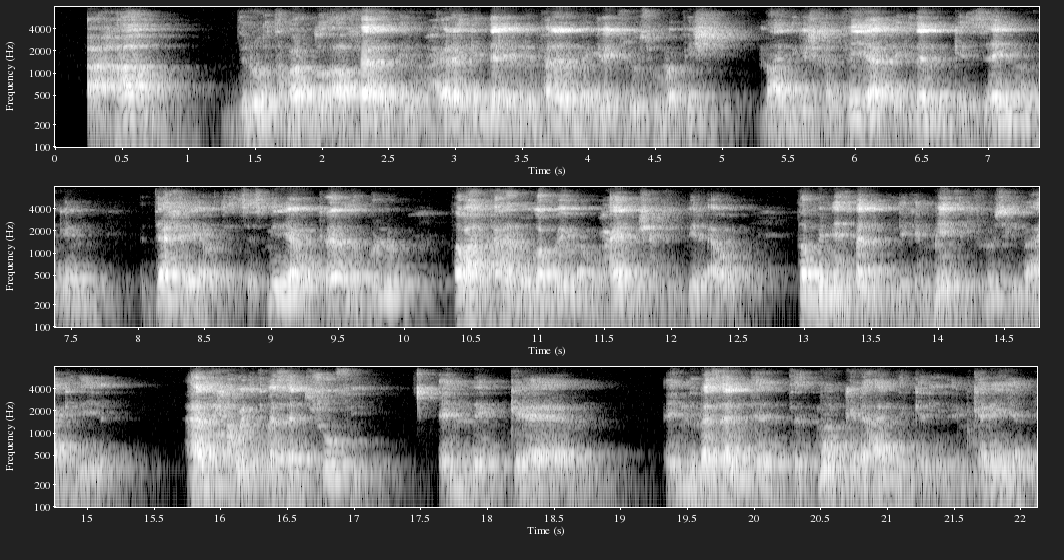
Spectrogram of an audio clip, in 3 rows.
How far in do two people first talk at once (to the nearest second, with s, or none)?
none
